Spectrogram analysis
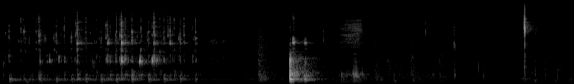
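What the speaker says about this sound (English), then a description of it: "We're going to give that a mix, and we're going to taste it and see what it's missing." A soy sauce, garlic and honey dressing is stirred in a bowl, giving rapid clinking and scraping of a utensil against the dish, followed by a few sharper knocks and taps after a pause, with no talking.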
